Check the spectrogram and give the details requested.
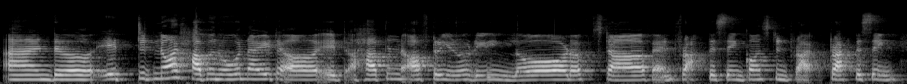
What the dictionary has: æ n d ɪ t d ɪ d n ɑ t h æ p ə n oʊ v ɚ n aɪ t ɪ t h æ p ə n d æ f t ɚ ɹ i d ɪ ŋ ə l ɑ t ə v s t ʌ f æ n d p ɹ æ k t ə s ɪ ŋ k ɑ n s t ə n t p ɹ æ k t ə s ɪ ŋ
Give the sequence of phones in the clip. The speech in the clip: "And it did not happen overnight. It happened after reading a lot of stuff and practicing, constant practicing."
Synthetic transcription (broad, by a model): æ n d ɪ t d ɪ d n ɑ t h æ p ə n oʊ v ɚ n aɪ t ɪ t h æ p ə n d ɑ f t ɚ ɹ i d ɪ ŋ l ɑ t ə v s t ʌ f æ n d p ɹ æ k t ə s ɪ ŋ k ɑ n s t ə n t p ɹ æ k t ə s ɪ ŋ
